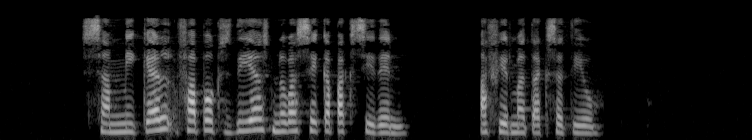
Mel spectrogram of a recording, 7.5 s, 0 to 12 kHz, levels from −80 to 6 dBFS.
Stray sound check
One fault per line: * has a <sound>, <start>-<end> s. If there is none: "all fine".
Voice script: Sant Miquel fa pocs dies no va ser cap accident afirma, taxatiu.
all fine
